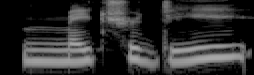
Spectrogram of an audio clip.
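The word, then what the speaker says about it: maître d': franchise we have Patrick who is the sassy matri d is ah how it's pronounced.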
